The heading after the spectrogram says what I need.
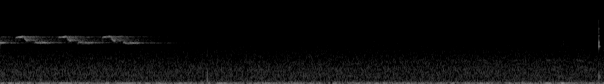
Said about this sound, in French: Et voici les premières cigales.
